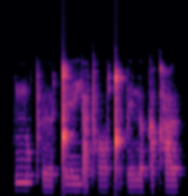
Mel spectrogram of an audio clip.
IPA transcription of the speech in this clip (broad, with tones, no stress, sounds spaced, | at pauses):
nː u˦ pʰ øː˨ ǃ eː˦ j a˨ tʰ ɔː˧ ɡ͡ǃ œ˨ p e˧ n œ˨ k ə˧ qʰ œ˦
